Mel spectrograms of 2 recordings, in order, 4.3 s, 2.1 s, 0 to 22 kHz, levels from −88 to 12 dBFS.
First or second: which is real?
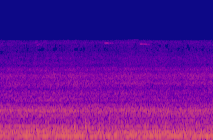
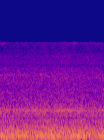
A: first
